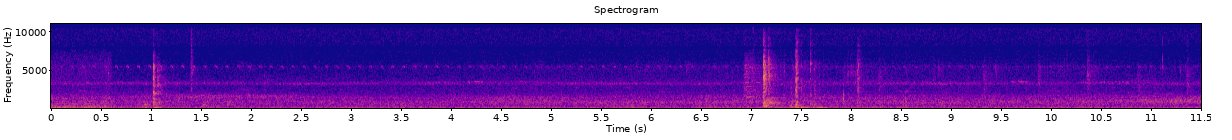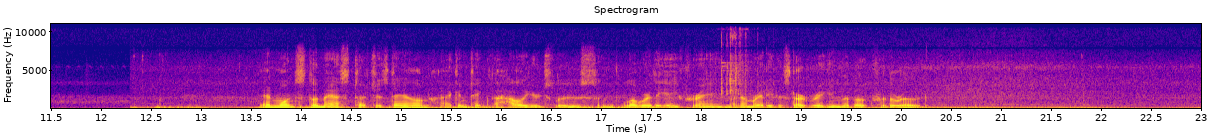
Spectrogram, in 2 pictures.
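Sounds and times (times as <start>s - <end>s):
outdoor background noise: 0.0s - 23.0s.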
